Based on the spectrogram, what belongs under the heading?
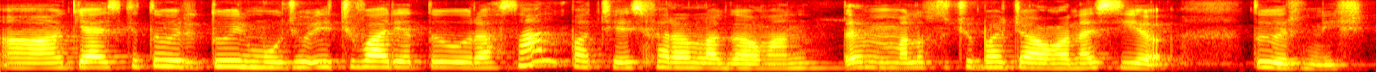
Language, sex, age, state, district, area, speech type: Kashmiri, female, 30-45, Jammu and Kashmir, Pulwama, urban, spontaneous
